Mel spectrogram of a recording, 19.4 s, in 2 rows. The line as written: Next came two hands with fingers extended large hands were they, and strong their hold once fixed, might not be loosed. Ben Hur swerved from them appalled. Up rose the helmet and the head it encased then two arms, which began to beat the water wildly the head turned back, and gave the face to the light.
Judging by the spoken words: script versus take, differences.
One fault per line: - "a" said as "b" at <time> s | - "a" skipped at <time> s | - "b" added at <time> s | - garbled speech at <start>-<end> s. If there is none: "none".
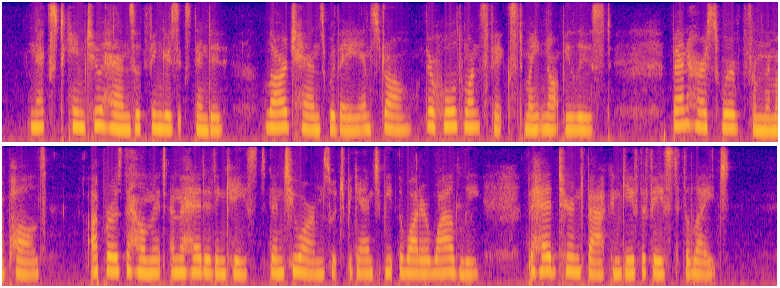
none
